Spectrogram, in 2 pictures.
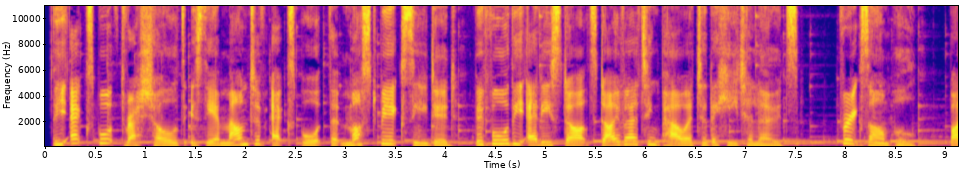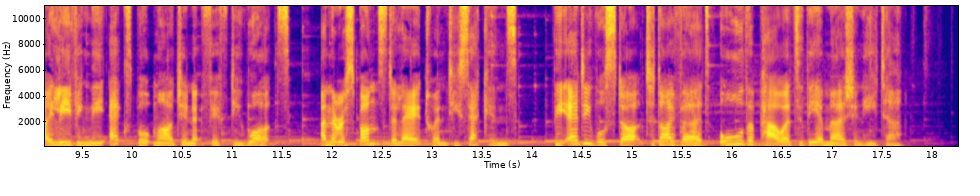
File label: english british explainer videos; voice actors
